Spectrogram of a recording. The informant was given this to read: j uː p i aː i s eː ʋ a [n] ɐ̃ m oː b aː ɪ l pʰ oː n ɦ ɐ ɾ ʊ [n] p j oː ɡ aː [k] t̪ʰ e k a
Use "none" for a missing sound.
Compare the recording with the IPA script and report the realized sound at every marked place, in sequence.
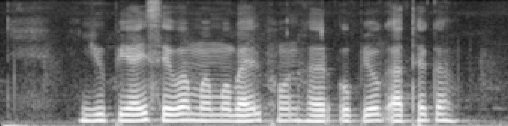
m, none, none

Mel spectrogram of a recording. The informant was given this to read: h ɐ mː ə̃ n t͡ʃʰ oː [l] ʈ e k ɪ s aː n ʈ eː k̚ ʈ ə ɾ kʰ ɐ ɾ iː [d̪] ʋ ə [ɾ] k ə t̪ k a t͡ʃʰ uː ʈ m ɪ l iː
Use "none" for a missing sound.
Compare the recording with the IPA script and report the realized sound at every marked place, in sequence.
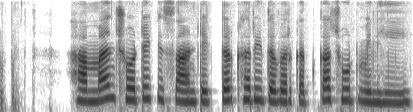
none, d̪, ɾ

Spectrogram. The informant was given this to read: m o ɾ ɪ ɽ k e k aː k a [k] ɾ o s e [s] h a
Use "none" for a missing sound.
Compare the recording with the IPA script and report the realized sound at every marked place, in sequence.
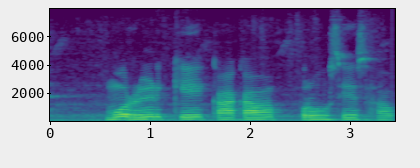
p, s

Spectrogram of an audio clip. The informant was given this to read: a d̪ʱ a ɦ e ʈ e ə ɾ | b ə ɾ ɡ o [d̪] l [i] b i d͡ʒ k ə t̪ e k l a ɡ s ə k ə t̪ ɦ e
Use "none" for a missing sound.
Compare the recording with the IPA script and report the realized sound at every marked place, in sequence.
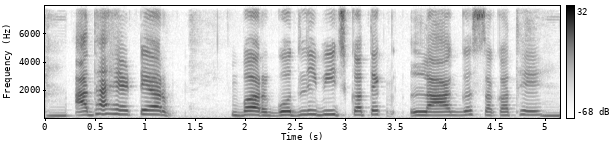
d̪, i

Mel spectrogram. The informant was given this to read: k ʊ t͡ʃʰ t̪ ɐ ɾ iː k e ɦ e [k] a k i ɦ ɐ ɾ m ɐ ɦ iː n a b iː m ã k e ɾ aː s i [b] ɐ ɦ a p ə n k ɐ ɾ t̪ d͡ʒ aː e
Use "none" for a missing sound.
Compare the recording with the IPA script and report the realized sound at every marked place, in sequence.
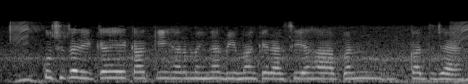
k, none

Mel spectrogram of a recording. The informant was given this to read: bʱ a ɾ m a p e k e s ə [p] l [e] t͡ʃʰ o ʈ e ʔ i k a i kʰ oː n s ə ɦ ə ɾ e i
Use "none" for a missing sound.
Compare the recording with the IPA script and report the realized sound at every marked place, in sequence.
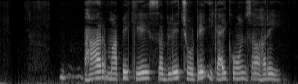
b, e

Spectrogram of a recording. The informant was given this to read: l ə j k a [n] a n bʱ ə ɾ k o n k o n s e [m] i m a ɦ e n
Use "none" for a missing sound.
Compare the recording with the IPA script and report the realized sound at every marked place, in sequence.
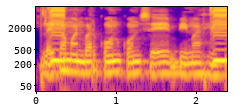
m, b

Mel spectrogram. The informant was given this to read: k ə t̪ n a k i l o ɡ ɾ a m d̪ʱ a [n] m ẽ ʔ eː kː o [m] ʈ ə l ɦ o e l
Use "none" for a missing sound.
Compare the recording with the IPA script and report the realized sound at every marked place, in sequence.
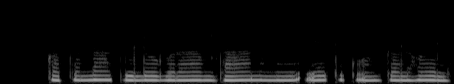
n, ɳ

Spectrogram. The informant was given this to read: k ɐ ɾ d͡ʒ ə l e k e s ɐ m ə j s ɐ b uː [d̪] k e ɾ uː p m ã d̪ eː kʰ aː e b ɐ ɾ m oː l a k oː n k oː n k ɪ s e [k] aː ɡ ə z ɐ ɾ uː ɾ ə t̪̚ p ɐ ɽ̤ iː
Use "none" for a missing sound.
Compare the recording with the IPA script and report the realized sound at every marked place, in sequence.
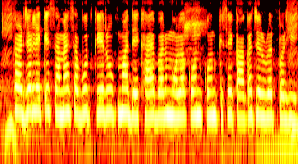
t̪, k

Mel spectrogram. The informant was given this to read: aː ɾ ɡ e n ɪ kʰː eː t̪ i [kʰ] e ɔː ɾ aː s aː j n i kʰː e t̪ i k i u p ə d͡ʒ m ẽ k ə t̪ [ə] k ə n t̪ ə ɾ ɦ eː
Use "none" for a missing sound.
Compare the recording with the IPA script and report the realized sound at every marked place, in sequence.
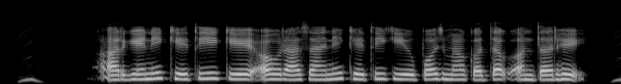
k, ə

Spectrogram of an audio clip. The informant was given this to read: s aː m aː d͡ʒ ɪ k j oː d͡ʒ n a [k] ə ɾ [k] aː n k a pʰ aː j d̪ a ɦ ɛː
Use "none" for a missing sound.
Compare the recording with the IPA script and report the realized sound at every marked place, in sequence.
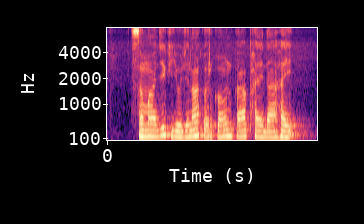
k, k

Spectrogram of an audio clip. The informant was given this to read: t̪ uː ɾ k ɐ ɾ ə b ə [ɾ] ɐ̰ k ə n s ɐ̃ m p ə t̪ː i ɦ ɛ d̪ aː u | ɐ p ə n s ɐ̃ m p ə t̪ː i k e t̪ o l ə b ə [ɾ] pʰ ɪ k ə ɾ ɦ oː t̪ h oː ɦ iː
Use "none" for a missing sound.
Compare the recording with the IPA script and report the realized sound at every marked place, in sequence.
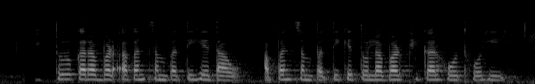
ɽ, ɽ

